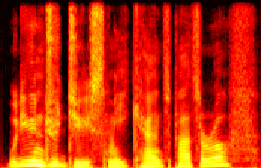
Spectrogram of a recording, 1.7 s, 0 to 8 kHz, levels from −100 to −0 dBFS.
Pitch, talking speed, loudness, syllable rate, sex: 135 Hz, 205 wpm, -19 LUFS, 6.4 syllables/s, male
